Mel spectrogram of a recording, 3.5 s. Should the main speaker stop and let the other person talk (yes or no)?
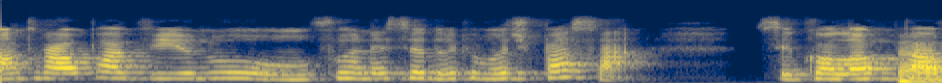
yes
